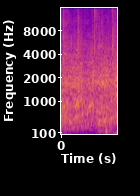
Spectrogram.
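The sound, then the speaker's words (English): An audience claps steadily, a dense wash of many hands holding an even, loud level for about a second, with a murmur of crowd voices blended underneath. “You are clapping, but if you have not realized I'm describing you and God.”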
